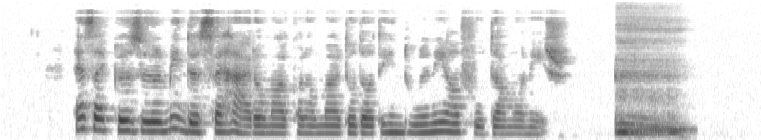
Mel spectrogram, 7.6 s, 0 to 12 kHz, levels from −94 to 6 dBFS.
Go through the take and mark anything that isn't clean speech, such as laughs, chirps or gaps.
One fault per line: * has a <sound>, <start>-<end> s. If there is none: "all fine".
* has a throat clearing, 6.1-7.0 s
